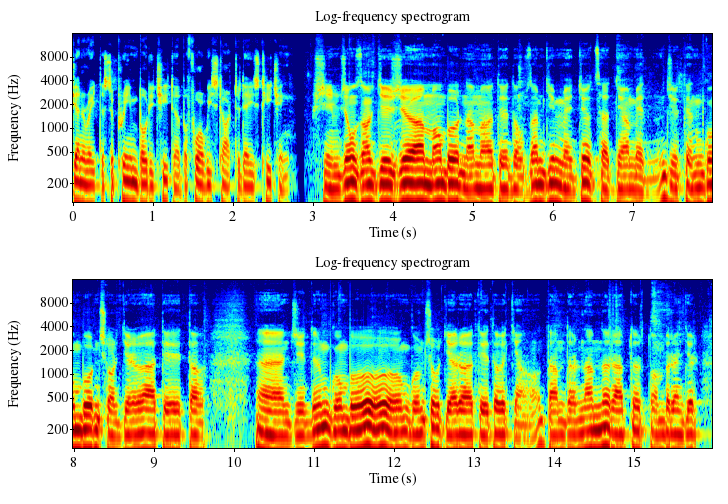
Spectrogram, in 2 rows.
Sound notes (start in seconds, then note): 2.9 giving oral transmission in Tibetan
